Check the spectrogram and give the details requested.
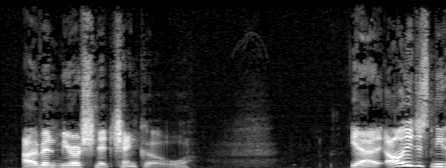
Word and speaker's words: Ivan Miroshnichenko: Mike says me pronouncing Ivan Miroshnichenko was pretty good. I appreciate that, Mike. I'm glad I made you proud. Remember, his name is Ivan Miroshnichenko. Ivan Miroshnichenko.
